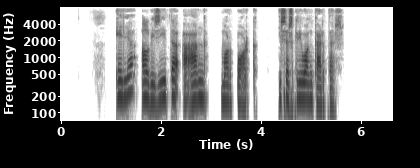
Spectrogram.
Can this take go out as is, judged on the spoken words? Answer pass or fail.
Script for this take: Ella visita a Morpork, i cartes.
fail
